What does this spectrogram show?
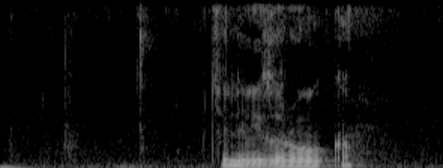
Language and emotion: Russian, neutral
